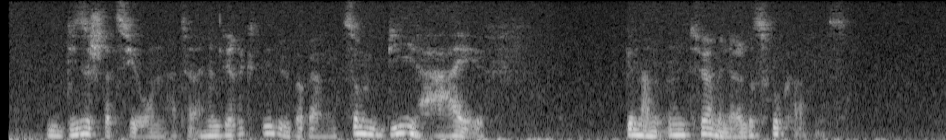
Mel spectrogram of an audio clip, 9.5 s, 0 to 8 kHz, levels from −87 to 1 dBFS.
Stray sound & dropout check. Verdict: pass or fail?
pass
